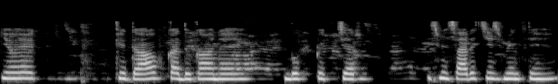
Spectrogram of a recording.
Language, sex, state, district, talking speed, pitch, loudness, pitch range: Hindi, female, Bihar, Kishanganj, 150 wpm, 255 Hz, -16 LUFS, 250-270 Hz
